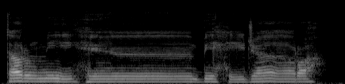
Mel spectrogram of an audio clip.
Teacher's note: Let's apply the rule of ikhfa. You're going to see that the mim hides a little bit, which is what ikhfa means.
